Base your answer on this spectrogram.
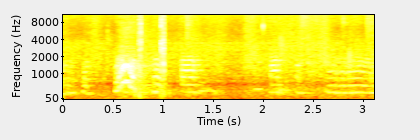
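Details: Czechoslovakian Wolfdog puppies, 12 days old, litter of Orizon and Rahan at a breeding kennel, 3 December 2020: a sharp squeaky whine near the half-second, then softer tonal whimpers repeating over quieter room noise.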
